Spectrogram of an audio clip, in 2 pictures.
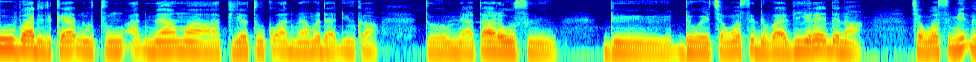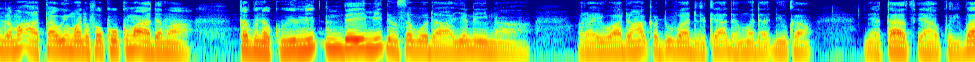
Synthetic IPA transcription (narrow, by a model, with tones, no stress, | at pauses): u˦ba˦di˨di˨ka˦ja˦ɗi˨tu˦na˨ɗi˨m˦ja˦ma˦pi˨ja˦tu˦ko˦a˨ɗi˨m˨˦a˦ma˦da˨di˦ju˦ka˦ | to˨mi˨ja˨ta˦ɾa˦wu˦si˦ | di˨da˨we˨t͡ʃa˨nwa˦si˦di˨ba˨bi˦ɾa˦i˦ɗi˨na˨ | t͡ʃa˨nwa˦si˦mi˦ɗi˨ɡa˨ma˦a˨ta˦wi˦ma˦nu˦ɸa˦ko˦ku˦ma˦a˨da˨ma˨ | ta˦bu˨na˨ku˨wi˦mi˦ɗi˦nda˦i˦mi˦di˦nsa˦bo˨da˨ja˦na˦i˨na˨ | ɾa˨ju˦wa˦do˦nha˦ka˨du˦ba˦di˨di˨ka˦ja˦da˨hi˦ma˦da˨di˦ju˦ka˦ | mi˨ja˨ta˦t͡sʼi˦ja˨ku˨ɾi˨ba˦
